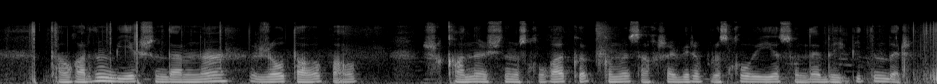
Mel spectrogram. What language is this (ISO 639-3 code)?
kaz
